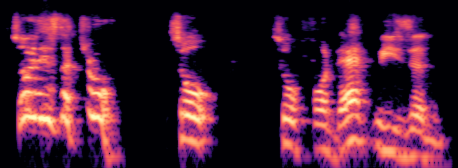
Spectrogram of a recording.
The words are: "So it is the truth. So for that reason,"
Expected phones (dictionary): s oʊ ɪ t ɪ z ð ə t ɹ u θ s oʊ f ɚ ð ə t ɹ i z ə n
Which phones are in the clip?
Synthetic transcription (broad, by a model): s oʊ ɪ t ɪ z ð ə t ɹ u s s oʊ f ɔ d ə t ɹ i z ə n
